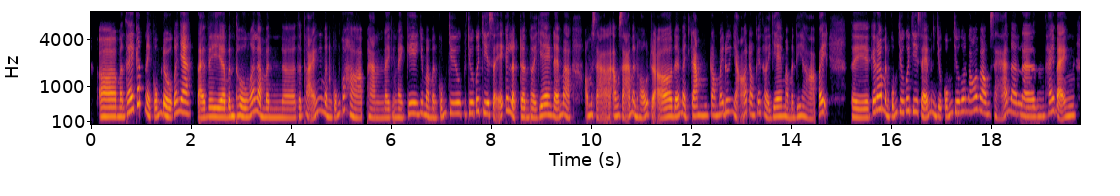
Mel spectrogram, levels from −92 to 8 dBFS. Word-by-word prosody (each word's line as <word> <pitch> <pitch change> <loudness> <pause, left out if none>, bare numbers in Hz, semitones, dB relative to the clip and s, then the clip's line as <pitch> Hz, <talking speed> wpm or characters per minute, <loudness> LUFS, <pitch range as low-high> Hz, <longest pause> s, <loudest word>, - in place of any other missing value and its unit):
Ờ, 195 0 +5
mình 195 -1 +1
thấy 310 +8 +5
cách 475 +1 +3
này 225 -6 +2
cũng 200 +8 -2
được 195 -7 +6
á 255 - +2
nha, 275 -3 +4
tại 175 0 +2
vì, 190 0 +2
ờ, 185 -1 +7
bình 195 +2 +3
thường 200 -3 +2
á 255 +5 +2
là 300 - +3
mình, 180 -1 -2
ờ, 175 0 -2
thỉnh 195 0 -4
thoảng 295 +9 -4
mình 210 -9 -2
cũng 180 +7 -5
có 335 - -4
họp 180 - -3
hành 170 -2 -5
này 175 0 -2
này 180 -1 -4
kia, 255 0 +2
nhưng 260 -2 -5
mà 210 - 0
mình 180 -1 -4
cũng 195 +8 -5
chiêu 255 -1 0
chưa 260 +1 +1
có 300 - 0
chia 270 -4 +2
sẻ - - 0
cái 320 - +1
lịch 200 -9 +3
trình 185 -2 0
thời 180 -2 -1
gian 225 +4 +3
để 175 -4 +3
mà 225 -7 -3 0.2
ông 230 0 -3
xã 225 - -4
ông 205 +1 -1
xã 220 - -1
mình - - -1
hỗ 175 0 -1
trợ 190 +3 +3
để 200 +1 +4
mà 235 -2 -1
trăm 215 +1 0
trông 220 -2 -3
mấy 240 +2 -1
đứa 280 +3 -3
nhỏ 260 -3 -5
trong 250 -5 -4
cái 265 +3 -5
thời 190 -9 -3
gian 200 +3 +1
mà 190 - -2
mình 170 0 -8
đi 205 +3 -3
họp 185 -7 -6
ấy. 250 +4 +3 0.5
Thì 180 -1 +1
cái 280 - +4
đó 345 +2 +7
mình 205 - -2
cũng 200 +6 -3
chưa 285 -2 -2
có 310 +2 -1
chia 295 -2 -3
sẻ, 180 -9 +3
mình 250 0 -6
ch 190 -2 -4
cũng 205 +7 -4
chưa 275 -1 0
có 300 +1 0
nói 305 +3 -3
với 325 - 0
ông 255 -2 0
xã 220 +3 -5
nên 265 -4 -1
là 200 -5 0 0.3
thấy 270 +6 0
bạn 205 - +2
210 Hz, 270 wpm, -22 LUFS, 185-260 Hz, 0.5 s, ờ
